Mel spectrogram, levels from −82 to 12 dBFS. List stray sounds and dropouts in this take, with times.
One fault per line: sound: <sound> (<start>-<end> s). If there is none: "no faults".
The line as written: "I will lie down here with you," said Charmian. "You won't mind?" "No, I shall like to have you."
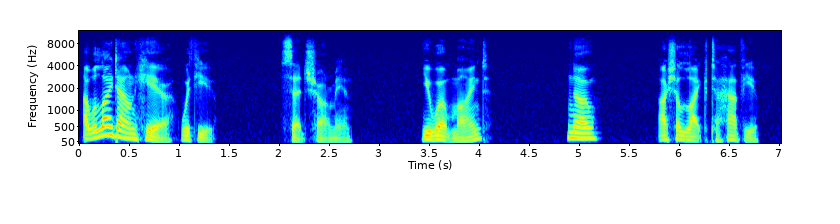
no faults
